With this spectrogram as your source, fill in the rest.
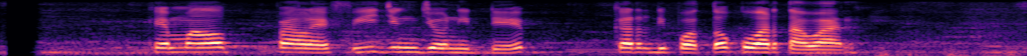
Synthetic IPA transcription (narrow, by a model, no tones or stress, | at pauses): kemalpɛlɛfid͡ʒɨŋd͡ʒɔnidɛp̚ | kɨrdipɔt̪ɔkəwart̪awan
